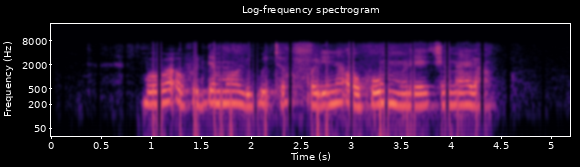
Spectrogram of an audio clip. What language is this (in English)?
Ganda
